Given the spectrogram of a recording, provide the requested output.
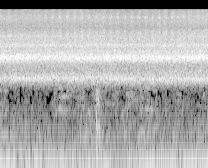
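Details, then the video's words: Summer cicada chorus: a continuous shrill, hissing buzz at constant volume with a slight pulsing texture, plus one brief faint click partway through. "Tiếng Ve Sầu kêu mùa hè"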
